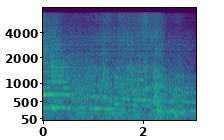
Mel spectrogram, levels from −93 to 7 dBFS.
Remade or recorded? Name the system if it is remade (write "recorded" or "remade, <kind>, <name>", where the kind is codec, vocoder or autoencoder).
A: remade, codec, SNAC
